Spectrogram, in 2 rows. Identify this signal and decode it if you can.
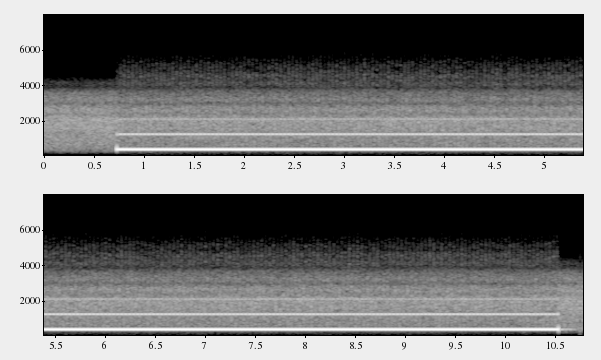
Telephone call progress tone (as in Australia), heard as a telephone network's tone, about 430 Hz, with room echo. Dial tone.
